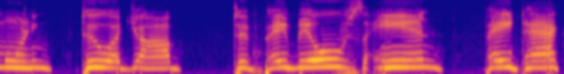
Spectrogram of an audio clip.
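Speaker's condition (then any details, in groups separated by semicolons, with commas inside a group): Cerebral palsy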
